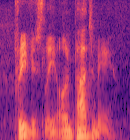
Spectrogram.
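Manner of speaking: TV announcer voiceover voice. Taking a turn recording the show's recap intro, in a voiceover voice. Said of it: "That was my voiceover voice".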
